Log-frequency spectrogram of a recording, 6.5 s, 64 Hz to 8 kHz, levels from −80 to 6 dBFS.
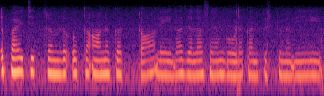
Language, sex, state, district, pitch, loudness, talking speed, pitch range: Telugu, female, Telangana, Adilabad, 195 Hz, -19 LUFS, 75 wpm, 185-200 Hz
